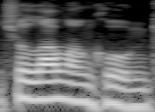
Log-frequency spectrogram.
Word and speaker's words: Chulalongkorn: I know how to pronounce it, Chulalongkorn, King Chulalongkorn.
